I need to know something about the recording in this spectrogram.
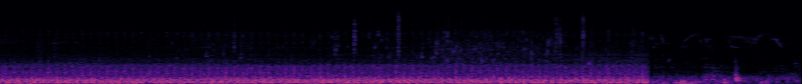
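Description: A steady low rumble with a few light clicks over it, which cuts off abruptly about six and a half seconds in, leaving much quieter faint sounds.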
